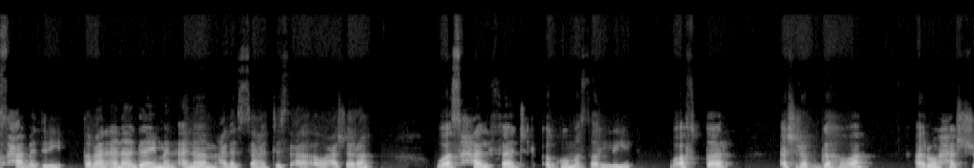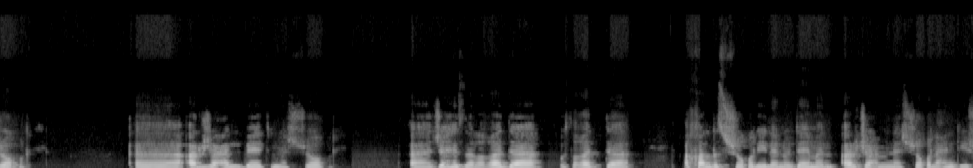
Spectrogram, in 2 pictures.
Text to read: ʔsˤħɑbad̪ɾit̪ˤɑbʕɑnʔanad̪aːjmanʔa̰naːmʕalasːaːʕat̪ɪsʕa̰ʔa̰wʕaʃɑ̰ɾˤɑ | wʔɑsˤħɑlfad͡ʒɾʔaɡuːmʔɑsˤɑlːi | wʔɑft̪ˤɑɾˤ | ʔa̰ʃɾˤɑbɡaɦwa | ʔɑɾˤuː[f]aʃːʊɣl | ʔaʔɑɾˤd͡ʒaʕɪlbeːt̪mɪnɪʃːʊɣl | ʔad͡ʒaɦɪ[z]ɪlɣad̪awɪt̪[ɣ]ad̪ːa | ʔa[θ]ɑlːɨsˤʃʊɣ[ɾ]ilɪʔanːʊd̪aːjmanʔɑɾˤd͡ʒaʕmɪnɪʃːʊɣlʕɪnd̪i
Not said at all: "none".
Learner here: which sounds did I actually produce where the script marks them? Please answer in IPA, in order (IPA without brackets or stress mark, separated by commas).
ħ, z, ɣ, x, l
